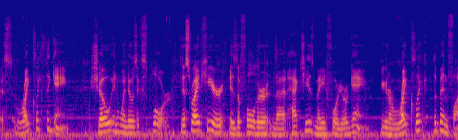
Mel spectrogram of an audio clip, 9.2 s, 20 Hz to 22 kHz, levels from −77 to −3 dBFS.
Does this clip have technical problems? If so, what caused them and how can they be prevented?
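No, nothing stood out as a technical problem on listening, so there is nothing here that needs preventing.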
